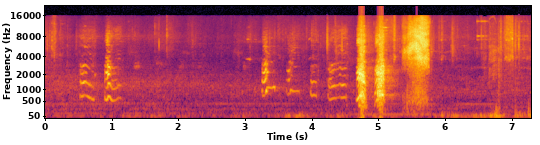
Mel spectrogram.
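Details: Small dog attacking a bigger dog in a fight: thin, whining yelps with bending pitch in short bursts, then two sharp loud barks and a harsh noisy snarl, followed by a faint thump.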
